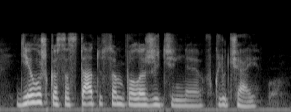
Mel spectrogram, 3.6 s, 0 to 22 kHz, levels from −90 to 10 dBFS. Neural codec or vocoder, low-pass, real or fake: codec, 16 kHz, 8 kbps, FunCodec, trained on LibriTTS, 25 frames a second; 7.2 kHz; fake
